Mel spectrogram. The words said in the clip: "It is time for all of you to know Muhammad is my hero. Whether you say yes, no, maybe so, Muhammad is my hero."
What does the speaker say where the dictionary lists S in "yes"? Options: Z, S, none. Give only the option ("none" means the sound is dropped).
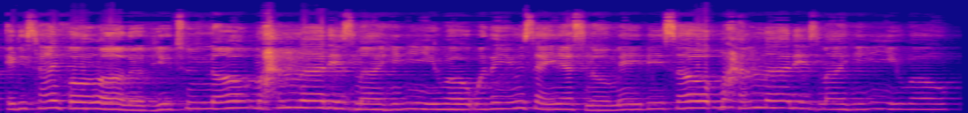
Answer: S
